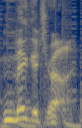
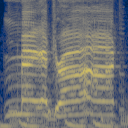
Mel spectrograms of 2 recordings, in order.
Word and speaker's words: Megatron: no oh no mega Megatron no you don't you're not saying right you got to say it like this oh no Megatron what is that what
